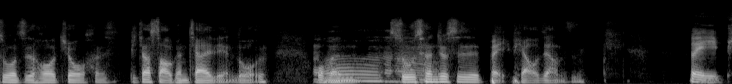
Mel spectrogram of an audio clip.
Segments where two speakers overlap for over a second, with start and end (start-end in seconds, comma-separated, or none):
3.1-4.5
